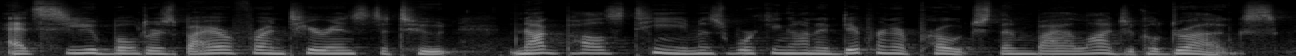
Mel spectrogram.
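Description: A woman's voice: mid-range voice, fairly even intonation, moderate pace, a little mellow. A woman with an American accent reading scripted narration as a science radio host and reporter.

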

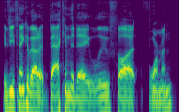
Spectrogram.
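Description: Older guy hosting a podcast, low clear voice, tells stories, laughs a lot. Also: normal speed, no room sound, clean studio sound. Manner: folksy, chatty storyteller who laughs easily. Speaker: podcast host. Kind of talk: casual podcast chat.

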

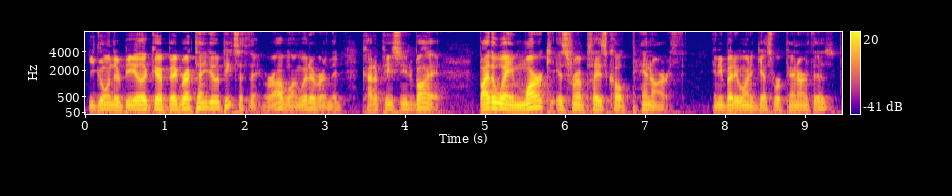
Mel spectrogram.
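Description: A middle-aged man hosts a podcast, chatting casually in a rambling way full of jokes and teasing. His voice is mid-range and fairly bright in tone, and he sounds animated, talking at a quick pace.

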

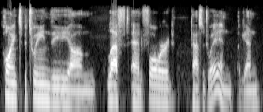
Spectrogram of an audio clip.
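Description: A man's voice: mid-range voice, slow, pushed and bright, dry recording, poor audio. A man playing a tabletop game, hesitantly describing his character's gestures with many fillers. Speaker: player. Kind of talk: casual tabletop play.

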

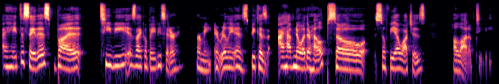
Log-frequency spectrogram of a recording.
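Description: A young adult woman co-hosting a podcast in casual chat, animated and quick to laugh, swearing casually. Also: on the low side. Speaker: podcast co-host.

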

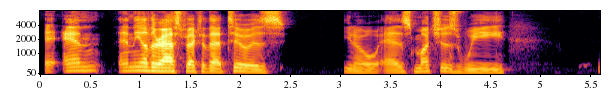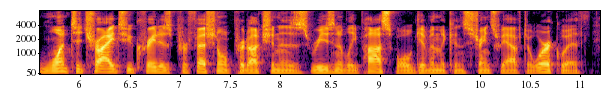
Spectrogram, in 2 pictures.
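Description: A man co-hosting a podcast about community theater, a director who talks in a measured, thoughtful way with dry, wry humor. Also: mid-range voice, steady tone, fairly bright tone. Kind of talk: casual chat.

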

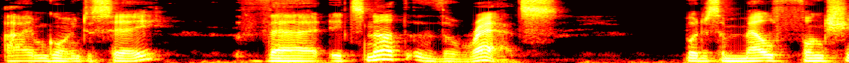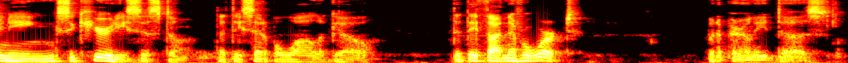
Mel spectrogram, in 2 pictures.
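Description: A man's voice: mid-range voice, moderate pace, a bit bright, slightly rough. A man playing a tabletop game, casually narrating what his character does.

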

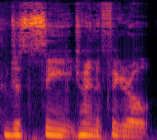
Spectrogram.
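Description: A man's voice: medium pitch, fairly even intonation, moderate pace, slight background noise. A man hosting his own podcast, chatting casually and thinking aloud with lots of fillers while driving his car. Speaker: podcast host. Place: inside a car.

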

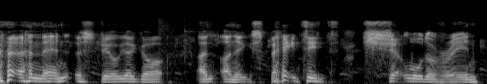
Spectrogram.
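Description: A man's voice: mid-range voice, slow pace, bright, forceful tone, muffled recording. A man from Glasgow with a Glaswegian accent, co-hosting a casual film commentary in a jokey, sweary way. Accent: Glaswegian Scottish. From Glasgow, Scotland.

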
